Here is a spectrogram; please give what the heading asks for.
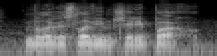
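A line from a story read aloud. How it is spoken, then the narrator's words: Muttered. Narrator (Russian): Пробормотал Рейнольдс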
